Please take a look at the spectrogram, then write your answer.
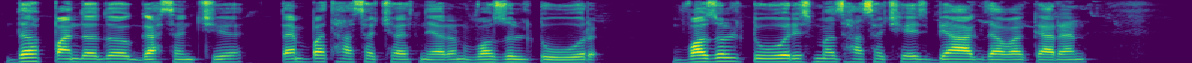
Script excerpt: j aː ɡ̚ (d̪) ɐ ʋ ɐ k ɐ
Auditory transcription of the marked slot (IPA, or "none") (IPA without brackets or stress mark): d̪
